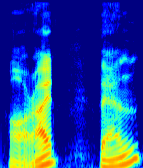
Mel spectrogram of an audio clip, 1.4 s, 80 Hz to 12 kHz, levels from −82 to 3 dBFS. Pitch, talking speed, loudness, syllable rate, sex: 120 Hz, 125 wpm, -19 LUFS, 3.7 syllables/s, male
